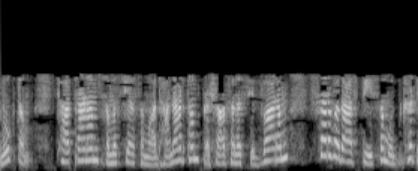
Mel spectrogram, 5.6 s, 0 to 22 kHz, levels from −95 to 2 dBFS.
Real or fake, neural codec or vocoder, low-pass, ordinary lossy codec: real; none; 3.6 kHz; MP3, 16 kbps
